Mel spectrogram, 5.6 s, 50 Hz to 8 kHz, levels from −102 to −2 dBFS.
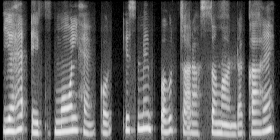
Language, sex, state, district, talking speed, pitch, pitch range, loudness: Hindi, female, Uttar Pradesh, Shamli, 115 wpm, 230 Hz, 210-265 Hz, -17 LUFS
